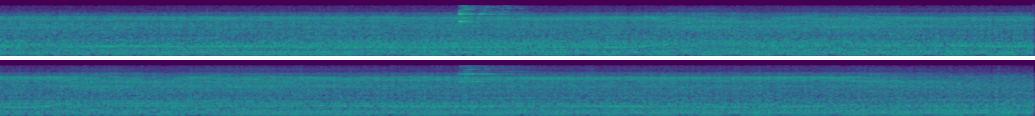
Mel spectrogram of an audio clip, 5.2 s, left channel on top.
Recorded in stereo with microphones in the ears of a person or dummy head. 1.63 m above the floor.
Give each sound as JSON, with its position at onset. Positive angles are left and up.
{"t": 2.3, "sound": "cutlery clinking", "side_deg": 40, "distance_m": 2.5}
